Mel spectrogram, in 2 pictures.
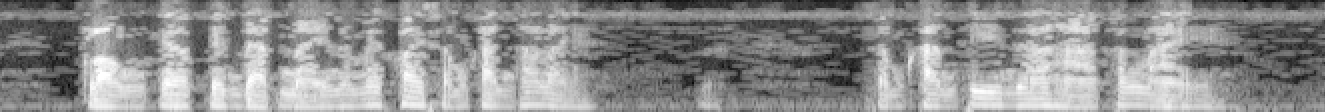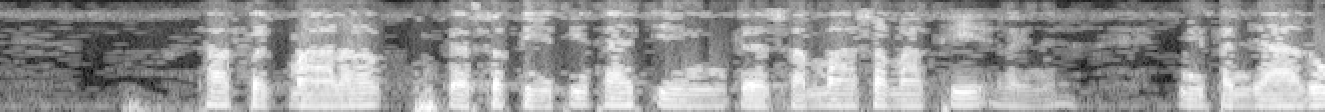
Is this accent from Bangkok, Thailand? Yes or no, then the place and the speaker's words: yes; Bangkok, Thailand; เราคนกรุงเทพเกิดกรุงเทพ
